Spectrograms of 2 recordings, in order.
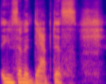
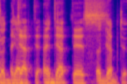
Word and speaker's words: Adeptus: I pronounced it right, finally, right? Nope. No. You said Adaptus. It's Adaptus. Adaptus Astartes.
